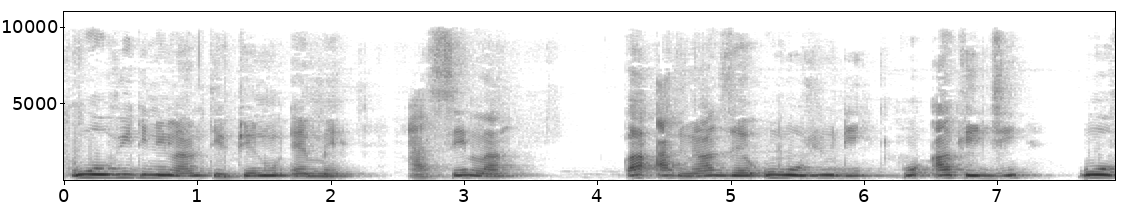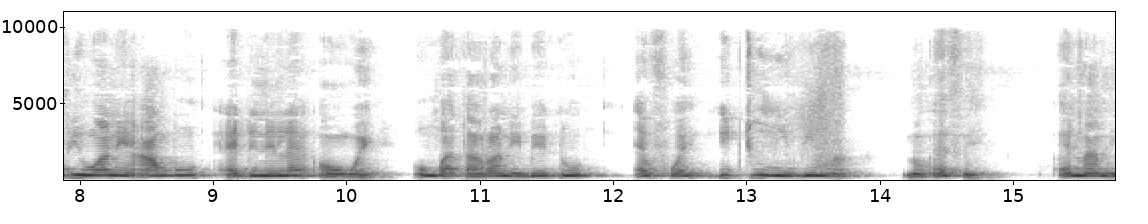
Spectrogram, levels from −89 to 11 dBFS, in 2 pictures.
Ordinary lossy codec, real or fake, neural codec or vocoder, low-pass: MP3, 64 kbps; real; none; 9.9 kHz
